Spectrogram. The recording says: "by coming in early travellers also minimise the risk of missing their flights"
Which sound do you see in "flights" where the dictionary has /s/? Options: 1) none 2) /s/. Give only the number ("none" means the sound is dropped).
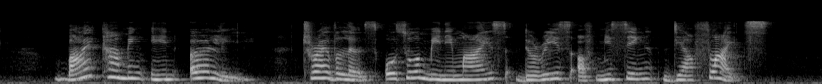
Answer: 2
